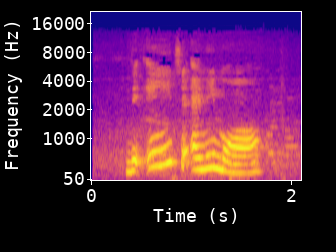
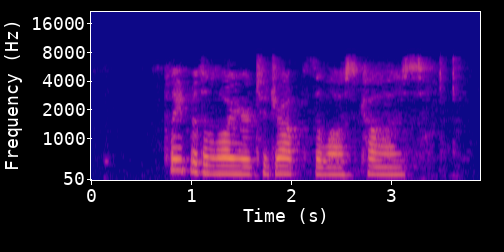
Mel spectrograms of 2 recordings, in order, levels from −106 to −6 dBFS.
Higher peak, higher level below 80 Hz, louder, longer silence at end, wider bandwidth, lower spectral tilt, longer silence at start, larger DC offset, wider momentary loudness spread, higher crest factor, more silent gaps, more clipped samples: first, -2 dBFS vs -34 dBFS; first, -54 dBFS vs under -90 dBFS; first, -13 LUFS vs -49 LUFS; about the same, 0.25 s vs 0.25 s; first, 10 kHz vs 7.4 kHz; first, -6.5 dB/octave vs -4.5 dB/octave; second, 0.35 s vs 0.75 s; neither; second, 8 LU vs 11 LU; about the same, 12 dB vs 16 dB; neither; neither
